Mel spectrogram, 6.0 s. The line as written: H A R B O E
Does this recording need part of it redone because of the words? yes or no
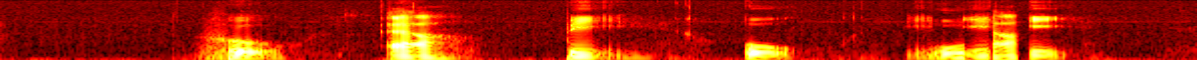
yes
